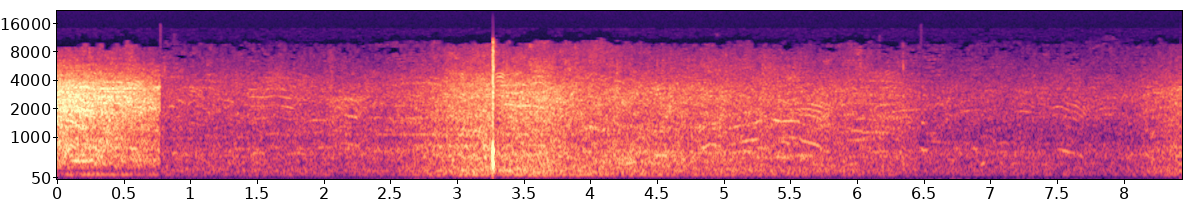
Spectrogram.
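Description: Ballpark crowd murmur with a single sharp pop of a pitch landing in the catcher's mitt about three seconds in. A louder stretch of crowd and commentary noise at the start is cut off abruptly under a second in.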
